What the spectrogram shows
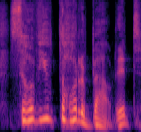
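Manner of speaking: winded, panting, very high, fast breathless gasp. After a hard fighting lesson, the lad asks his teacher: gasped, out of breath. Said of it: "Gasped Simeon, out of breath from his exertions".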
